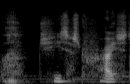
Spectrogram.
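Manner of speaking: soft, slow exasperated aside; muttered to himself. Retold or imitated. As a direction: sigh it under your breath. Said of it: "says to himself".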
